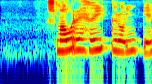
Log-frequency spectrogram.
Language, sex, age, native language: Icelandic, male, 9, Icelandic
